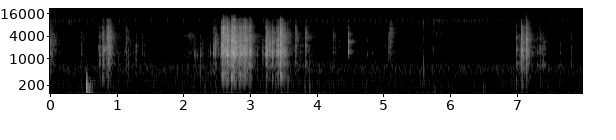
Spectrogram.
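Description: Faint clicks and clatters of hard plastic shape-sorter blocks being handled and pushed into the cube, the loudest a rattle about three seconds in and another brief one near the end.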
